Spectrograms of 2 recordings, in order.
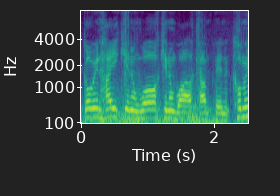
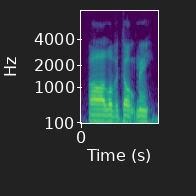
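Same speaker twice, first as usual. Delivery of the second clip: normal talking voice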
